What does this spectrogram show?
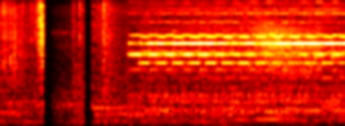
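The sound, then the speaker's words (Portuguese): A telephone that keeps ringing with calls rings loudly, a couple of short electronic bursts with brief gaps, then one sustained, steady ring with bright tonal harmonics, no one speaking. “E o nosso telefone não para, tá sem descanso.”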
